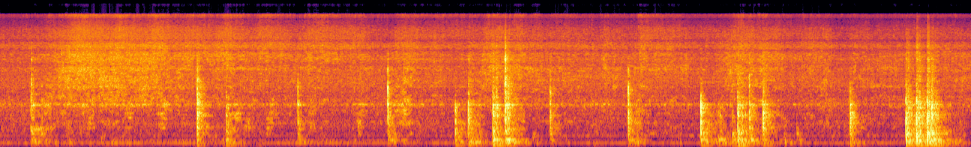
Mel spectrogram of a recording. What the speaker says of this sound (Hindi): आलू शामिल कर देंगे जो फ्राई करके रखे हुए हैं।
